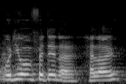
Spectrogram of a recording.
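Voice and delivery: high, loud, eager questions, with a laugh; imitating a mother coaxing her son to keep talking; excited mum. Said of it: "She was like".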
